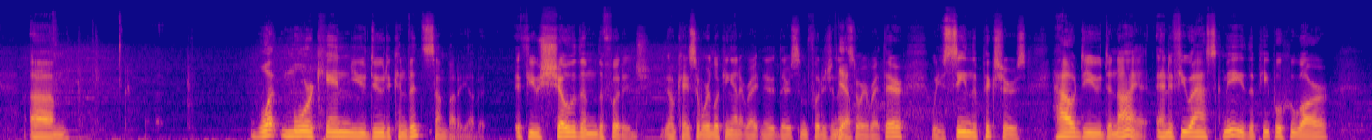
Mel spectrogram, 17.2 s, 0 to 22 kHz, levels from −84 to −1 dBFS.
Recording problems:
traffic noise; faint; throughout; 30 dB below the speech

